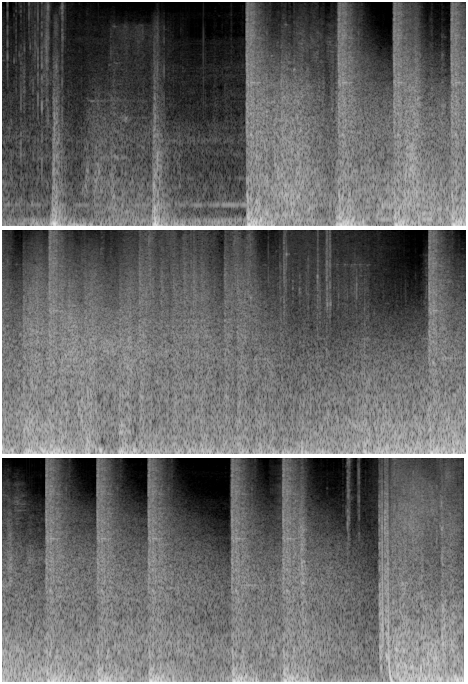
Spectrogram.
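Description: Gunfire in the video game Generation Zero, a dense run of loud close shots and bursts, some in rapid clusters, with short gaps, booming low and continuing almost without pause.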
